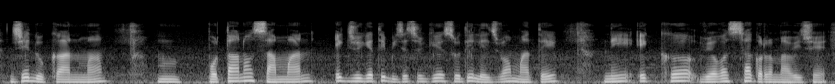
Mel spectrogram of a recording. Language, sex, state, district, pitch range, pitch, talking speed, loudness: Gujarati, male, Gujarat, Valsad, 115-145 Hz, 130 Hz, 120 wpm, -17 LUFS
